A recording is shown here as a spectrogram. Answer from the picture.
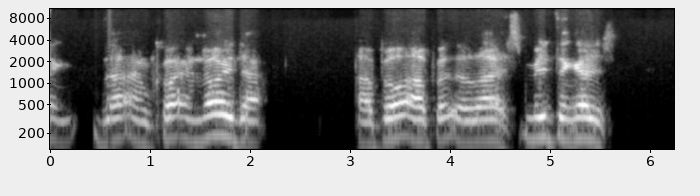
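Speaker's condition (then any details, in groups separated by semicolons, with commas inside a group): ALS / motor neurone disease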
